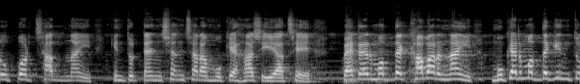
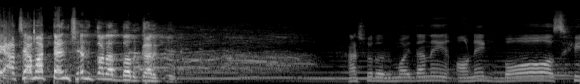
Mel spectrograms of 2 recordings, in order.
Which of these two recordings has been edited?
second; 1 cut; at 3.5 s

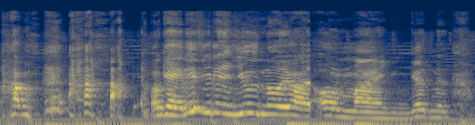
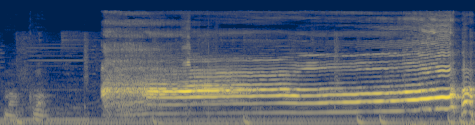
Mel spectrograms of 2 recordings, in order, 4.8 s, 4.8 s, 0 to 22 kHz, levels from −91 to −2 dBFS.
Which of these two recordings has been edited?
first; 2 cuts; at 1.3 s, 3.1 s

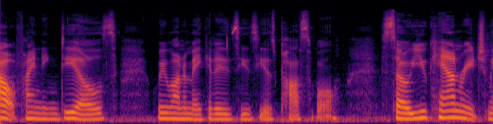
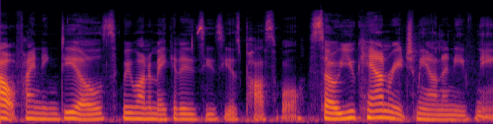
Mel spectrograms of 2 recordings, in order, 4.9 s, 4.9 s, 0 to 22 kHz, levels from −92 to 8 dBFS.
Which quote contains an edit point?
second; 2 cuts; at 1.1 s, 3.1 s

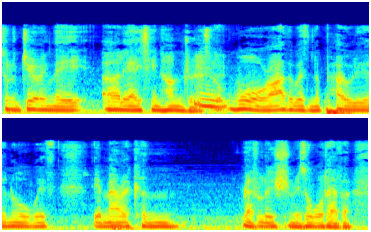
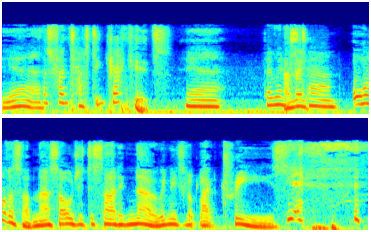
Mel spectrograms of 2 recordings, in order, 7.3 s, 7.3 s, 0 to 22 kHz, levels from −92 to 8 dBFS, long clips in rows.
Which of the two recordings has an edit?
first; 1 cut; at 1.6 s

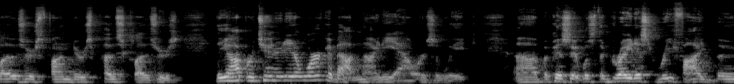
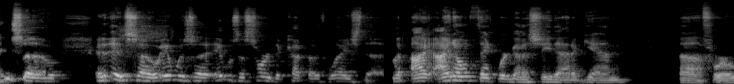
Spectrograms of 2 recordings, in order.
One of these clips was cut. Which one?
second; 1 cut; at 3.7 s

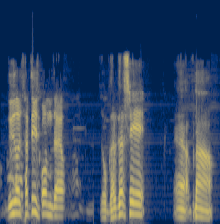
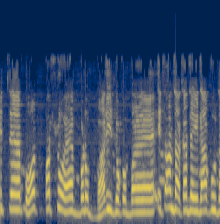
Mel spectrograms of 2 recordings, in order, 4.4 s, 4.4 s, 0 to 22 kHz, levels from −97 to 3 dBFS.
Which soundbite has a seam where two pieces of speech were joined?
first; 1 cut; at 1.7 s

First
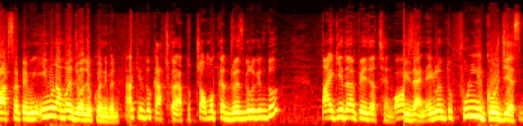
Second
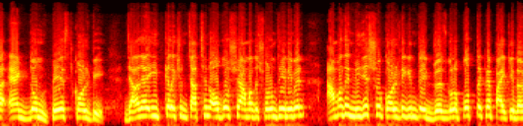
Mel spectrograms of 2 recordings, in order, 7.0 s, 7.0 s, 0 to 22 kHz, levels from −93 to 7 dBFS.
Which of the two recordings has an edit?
first; 2 cuts; at 1.8 s, 5.4 s

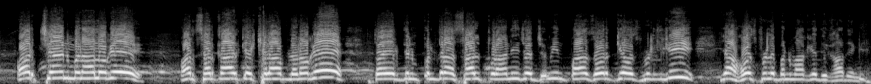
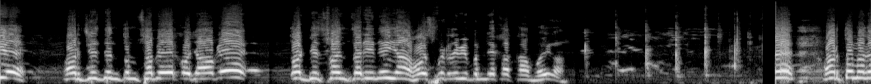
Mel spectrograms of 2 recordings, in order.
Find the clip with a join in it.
second; 1 cut; at 7.8 s

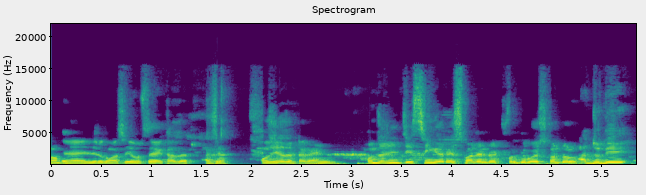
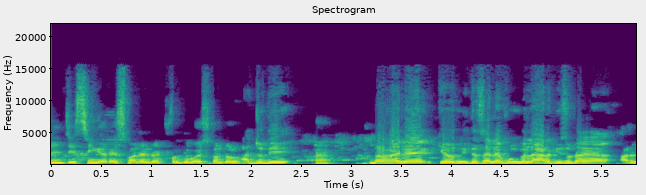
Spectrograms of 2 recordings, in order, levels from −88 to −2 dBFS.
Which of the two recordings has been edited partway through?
first; 1 cut; at 1.7 s

